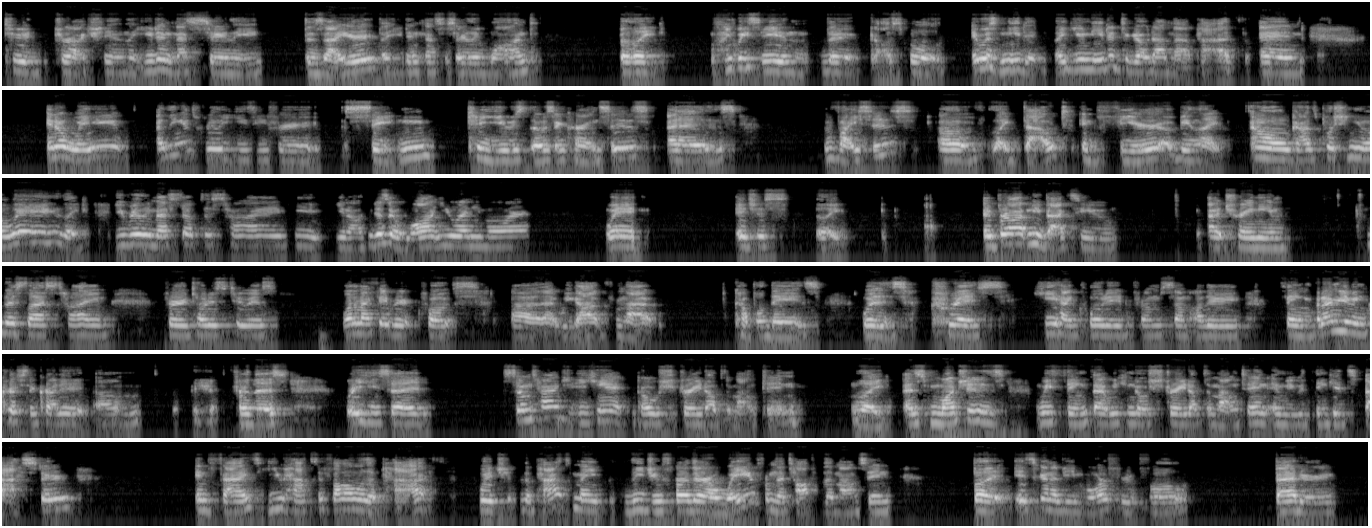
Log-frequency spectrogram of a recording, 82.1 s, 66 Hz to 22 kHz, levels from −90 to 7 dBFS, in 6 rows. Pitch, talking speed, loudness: 210 Hz, 140 wpm, -20 LUFS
